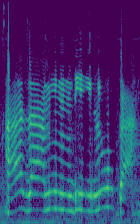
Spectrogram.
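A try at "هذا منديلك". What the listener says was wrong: Nah, lu-nya jangan dipanjangkan ya. Hada.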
